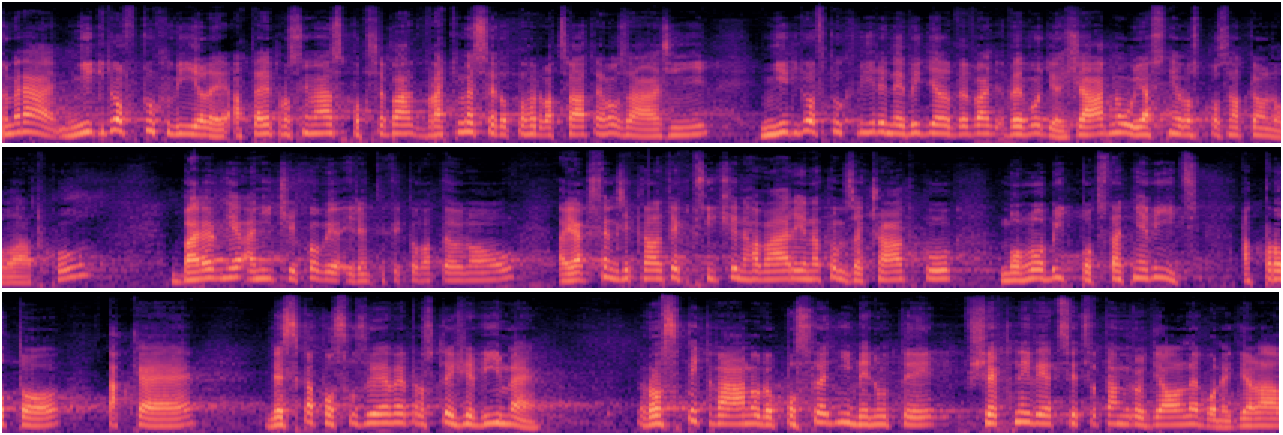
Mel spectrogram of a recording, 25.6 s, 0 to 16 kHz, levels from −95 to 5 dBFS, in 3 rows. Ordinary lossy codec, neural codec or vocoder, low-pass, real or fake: AAC, 64 kbps; codec, 44.1 kHz, 3.4 kbps, Pupu-Codec; 14.4 kHz; fake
